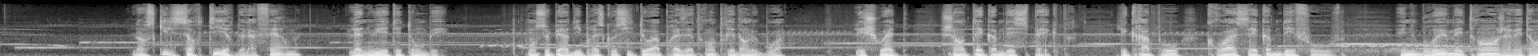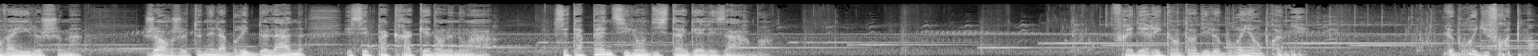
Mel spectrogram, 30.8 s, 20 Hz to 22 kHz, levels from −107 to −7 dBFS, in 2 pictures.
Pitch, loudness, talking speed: 95 Hz, -20 LUFS, 135 wpm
